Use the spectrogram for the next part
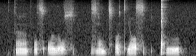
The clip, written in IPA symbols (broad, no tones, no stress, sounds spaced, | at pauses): k ãː pʼ ĩ sˤ ʔ uː sˤ | zˤ ã d t͡sʼ ɔ tʼ i sˤ | ǃʰ u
